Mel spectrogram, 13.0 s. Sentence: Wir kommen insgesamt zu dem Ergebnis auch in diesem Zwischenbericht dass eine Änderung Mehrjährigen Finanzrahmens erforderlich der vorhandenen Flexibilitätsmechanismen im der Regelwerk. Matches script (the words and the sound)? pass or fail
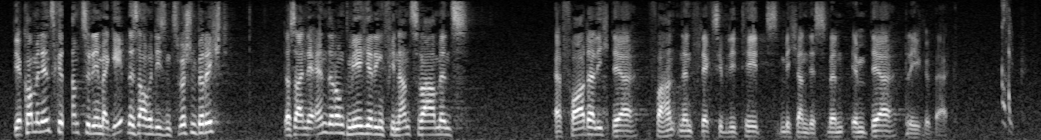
fail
